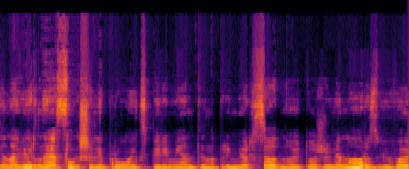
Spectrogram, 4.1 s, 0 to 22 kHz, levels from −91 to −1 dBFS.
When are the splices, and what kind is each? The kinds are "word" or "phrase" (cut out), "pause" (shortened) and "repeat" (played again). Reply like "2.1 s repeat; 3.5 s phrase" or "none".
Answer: 2.7 s phrase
